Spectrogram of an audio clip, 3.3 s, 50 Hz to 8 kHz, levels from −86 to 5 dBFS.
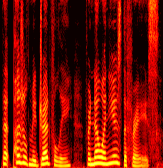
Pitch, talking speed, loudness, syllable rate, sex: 245 Hz, 185 wpm, -16 LUFS, 5.2 syllables/s, female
